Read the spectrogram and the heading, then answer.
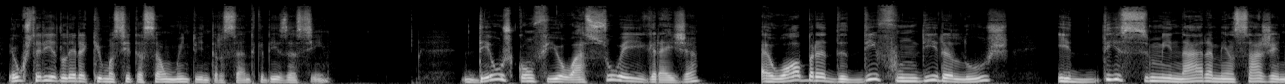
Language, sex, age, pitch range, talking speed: Portuguese, male, 50-69, 110-150 Hz, 125 wpm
